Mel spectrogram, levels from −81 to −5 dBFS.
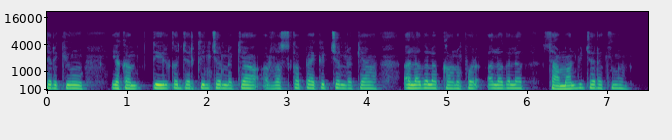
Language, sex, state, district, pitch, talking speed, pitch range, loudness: Hindi, male, Uttarakhand, Uttarkashi, 165 Hz, 185 wpm, 155-170 Hz, -29 LUFS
